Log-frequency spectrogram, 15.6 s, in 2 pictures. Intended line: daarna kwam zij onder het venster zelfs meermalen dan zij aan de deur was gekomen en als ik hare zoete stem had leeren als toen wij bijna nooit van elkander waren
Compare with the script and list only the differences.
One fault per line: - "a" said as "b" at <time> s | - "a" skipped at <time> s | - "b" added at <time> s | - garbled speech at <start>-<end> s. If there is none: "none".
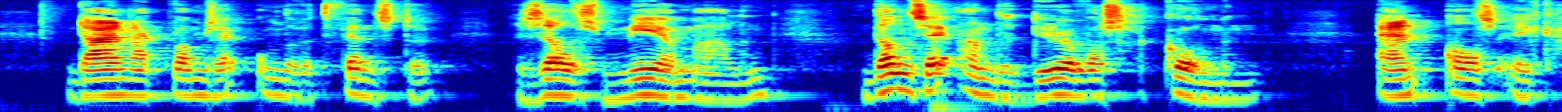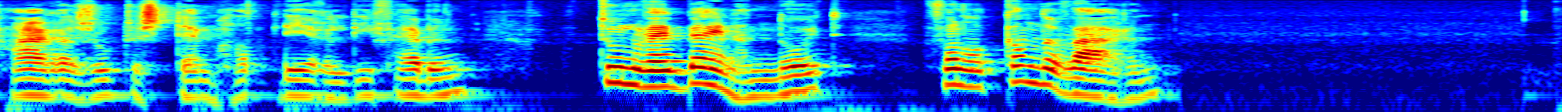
- "als" said as "liefhebben" at 9.5 s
